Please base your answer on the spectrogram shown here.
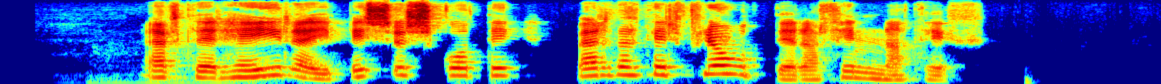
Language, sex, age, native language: Icelandic, female, 60-69, Icelandic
